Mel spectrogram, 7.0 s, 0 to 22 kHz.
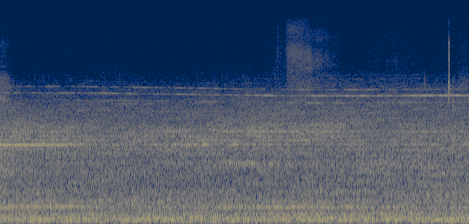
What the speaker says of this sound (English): KLM flight 539 to Kigali, A330-200.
